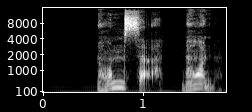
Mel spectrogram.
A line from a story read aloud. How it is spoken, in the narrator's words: said Frankland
